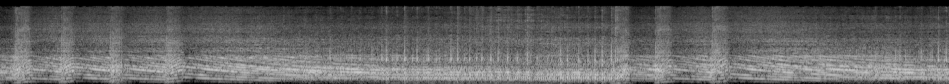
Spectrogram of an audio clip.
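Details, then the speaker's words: McCulloch Super Pro 70 chainsaw after fuel tank repair, restarted after a rich condition: sharp blips rev up quickly and cleanly, then a steady high two-stroke scream without bogging; running healthy. "ah wow there we go super pro super pro 70 ready to go again hopefully"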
